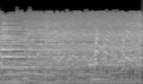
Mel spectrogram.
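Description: Wintering white-fronted geese on a lake give repeated nasal honks from a large flock, overlapping calls layered over a steady hum of more distant birds.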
